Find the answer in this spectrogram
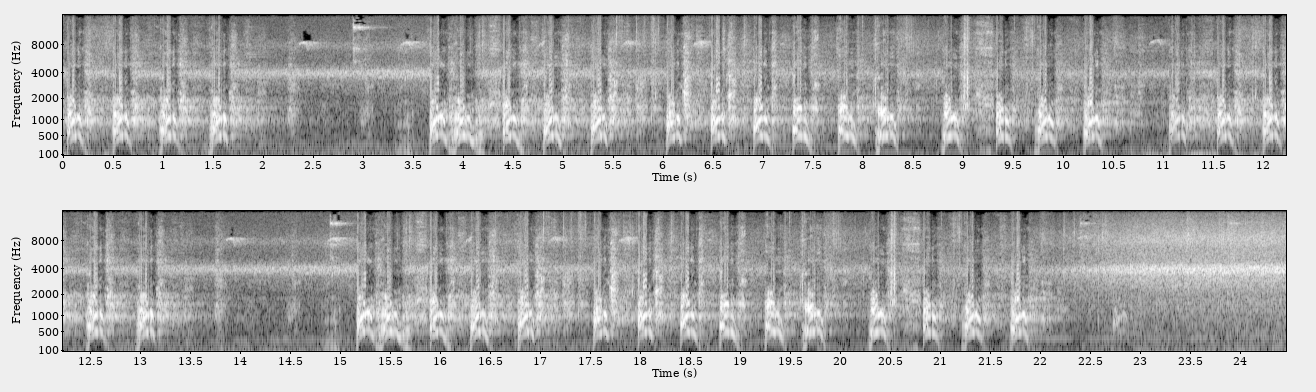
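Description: A young mountain cur barking steadily at an opossum cornered in a hollow rotten log. The barks come in four runs of quick, evenly spaced barks, with short pauses between the runs.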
